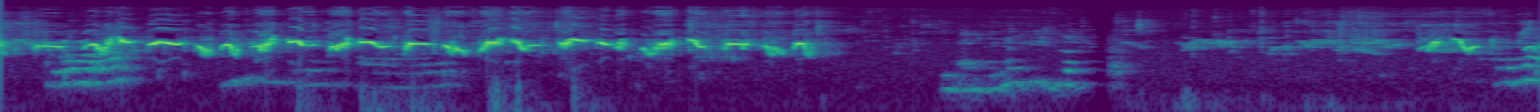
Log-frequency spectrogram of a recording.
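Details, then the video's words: A red-billed leiothrix (Leiothrix lutea) pours out a fast run of bright, zigzagging whistles for about four seconds, with lower chattering notes mixed in, then falls quiet before starting another phrase. "Red-billed Leiothrix Singing Voice - Leiothrix Lutea bird"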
